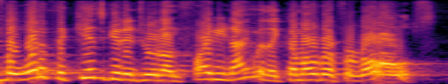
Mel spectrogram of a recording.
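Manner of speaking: high, rapid put-on worry; imitated fretting wife.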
